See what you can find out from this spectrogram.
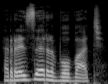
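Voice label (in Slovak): "rezervovat", Slovak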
